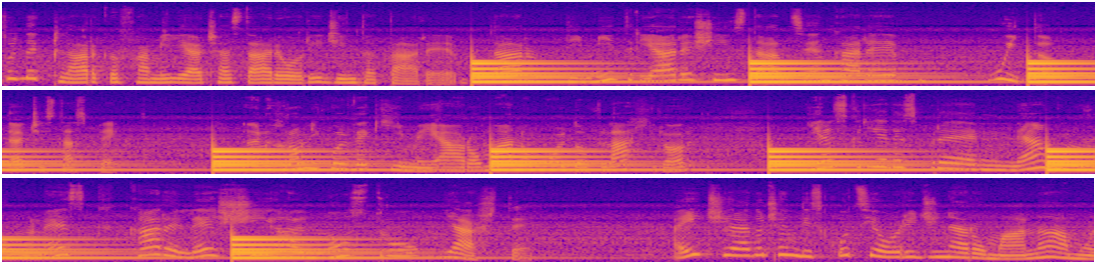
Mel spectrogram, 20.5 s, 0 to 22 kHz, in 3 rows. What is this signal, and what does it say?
Clock strike, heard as a bell, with speech in Romanian. 8. Eight o'clock.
